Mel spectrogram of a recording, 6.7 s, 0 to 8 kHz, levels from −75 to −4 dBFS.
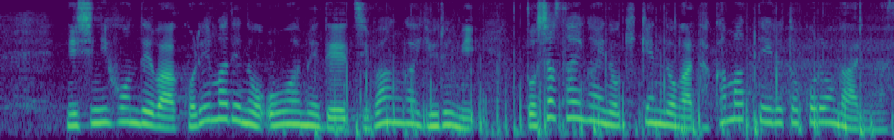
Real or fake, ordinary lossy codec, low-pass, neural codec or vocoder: real; none; none; none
